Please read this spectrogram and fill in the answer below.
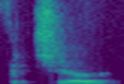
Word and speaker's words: Pichel: Pachel.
